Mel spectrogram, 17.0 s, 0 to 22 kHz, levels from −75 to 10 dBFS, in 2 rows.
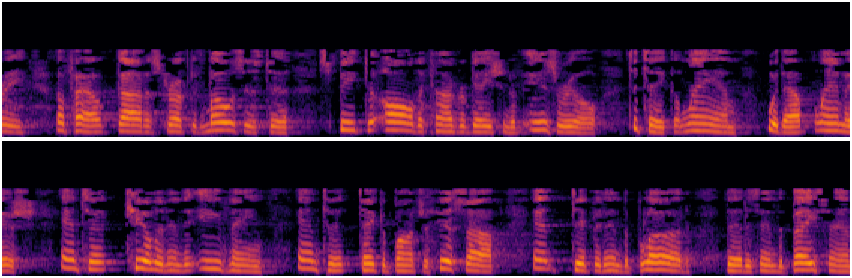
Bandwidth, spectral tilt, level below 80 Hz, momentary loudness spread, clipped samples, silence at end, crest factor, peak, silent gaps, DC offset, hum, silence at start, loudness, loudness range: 5.4 kHz; -6.5 dB/octave; -78 dBFS; 9 LU; under 0.1%; 0 s; 16 dB; -2 dBFS; none; under 0.1%; none; 0 s; -19 LUFS; 2 LU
